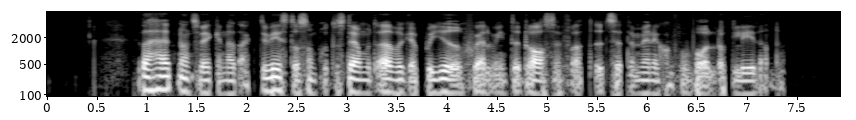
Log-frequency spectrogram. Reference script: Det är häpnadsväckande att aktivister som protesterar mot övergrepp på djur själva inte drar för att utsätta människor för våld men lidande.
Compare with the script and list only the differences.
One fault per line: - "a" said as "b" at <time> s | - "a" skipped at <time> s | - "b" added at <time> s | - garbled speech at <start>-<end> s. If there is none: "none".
- "sig" added at 5.0 s
- "men" said as "och" at 6.7 s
